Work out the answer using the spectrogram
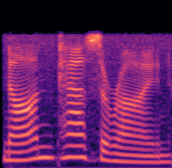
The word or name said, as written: nonpasserine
